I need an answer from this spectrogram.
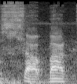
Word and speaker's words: sabbat: un sabat sabaton porque en griego la letra Shin no existe en griego existe la letra sin Entonces shabat no se puede pronunciar ni escribir como shabat porque solamente se puede decir o escribir como sabbat queridos igual la palabra shabat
